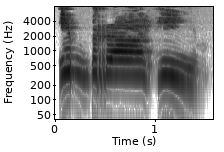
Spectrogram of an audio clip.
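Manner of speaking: Ibrahim very slowly, every sound clear; slow model. Shown as a demonstration. Teacher modelling Ibrahim for the class. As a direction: draw out Ibrahim syllable by syllable. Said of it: "we pronounce it like E".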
